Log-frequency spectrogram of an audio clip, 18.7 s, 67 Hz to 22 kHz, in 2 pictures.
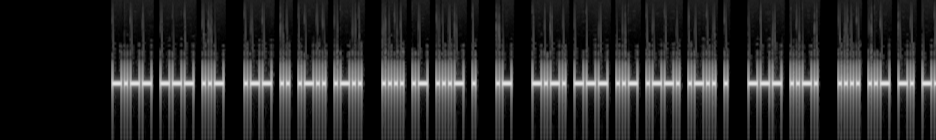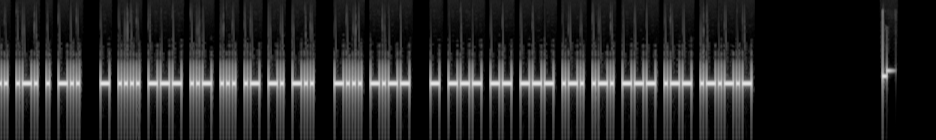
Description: Morse code, heard as a keyed tone, about 37 wpm, 700 Hz. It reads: YOU WILL HAVE A COUPLE OF HUNDRED THOUSAND BY TOMORROW.
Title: Sentences from Top 1100 Words 40wpm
